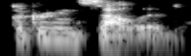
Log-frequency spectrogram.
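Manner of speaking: plain reading voice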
